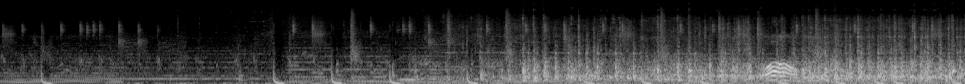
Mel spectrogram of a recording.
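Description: A homemade mini go-kart engine revs and drives along a track in first gear, its buzzing motor note rising and growing louder over about ten seconds, with a brief exclamation from a person partway through.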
